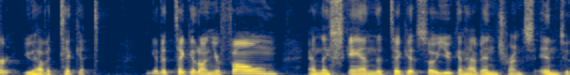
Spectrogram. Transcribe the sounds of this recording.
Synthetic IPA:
jɨəvɨtʰɪkɨt | jɨɡɛɾɨtʰɪkɨɾn̩jə˞fõʊ̃n | ʔɨ̃nðeɪskæ̃nðɨtʰɪkɨtsoʊjɨkɨ̃nɨvɛ̃nt͡ʃɹ̥ɨ̃nsɪ̃ntʰʉ

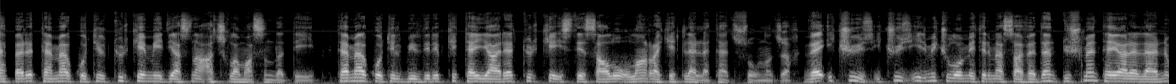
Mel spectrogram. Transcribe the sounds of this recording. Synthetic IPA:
æhbæɾit̪ʰæmælkʰo̞t̪ʰilt̪ʰyɾcʰijæme̞d̪ijɑsɯnɯʔɑ̰t͡ʃʰɯ̥χlˠɑmɑsɯnd̪ɑd̪e̞jib̥t̪ʰæmælkʰo̞t̪ʰilbild̪iɾip̚cʰit̪ʰæjːɑːɾæt̪ʰyɾcʰijæist̪e̞sɑlˠɯo̞lˠɑnɾɑcʰe̞t̪læɾlæt̪ʰæsy̥so̞lˠunɑd͡ʒɑχvæʔicʰijyzicʰijyziɾmicʰilˠo̞me̞t̪ʰɾmæsɑːfæd̪ænd̪yʃmænt̪ʰæjɑːɾælæɾini

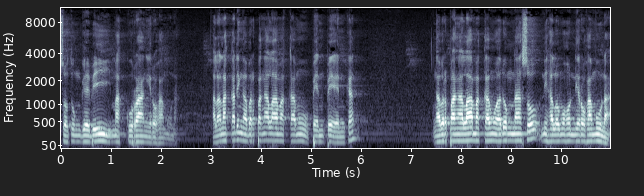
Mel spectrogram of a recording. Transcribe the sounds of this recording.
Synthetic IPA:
sɔt̪uŋɡabeimakːuɾaŋiɾɔɦa̰mṵna̰ | alanakːadɛŋːabarpaŋalamakːamupɛɛnpɛɛnkan | ŋabarpaŋalamakːamuadɔŋnasɔniɦalomɔɦɔnːiɾɔɦamuna̰

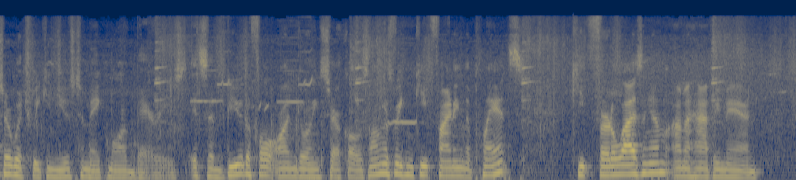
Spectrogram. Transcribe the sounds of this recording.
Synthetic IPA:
ə˞wɨt͡ʃwikɨ̃njʉz̥tʰɨmeɪk̚mɔɹbɛ̰ɹḭz̥ɨtsɨbjʉɾəfl̩ˠɑ̃nɡoʊɪ̃ŋsɜ˞kl̩ˠəzlɔ̃ŋɨzwikn̩kʰipfãɪ̃ndɪ̃ŋðɨpʰl̥æ̃nts | kʰipfɜ˞ɾlaɪzɪ̃ŋɨ̃mã̰ɪ̃mɨɦæpimæ̃n

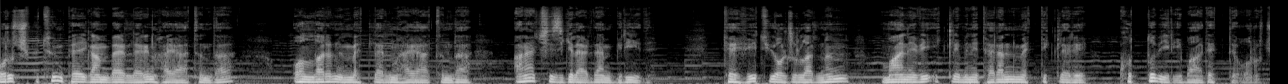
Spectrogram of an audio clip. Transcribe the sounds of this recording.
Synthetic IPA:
o̞ɾut͡ʃbyt̪ʰynpʰejɡambæɾlʲeɾinhajaːt̪ʰɯnd̪a | o̞nlˠaɾɯnymːɛt̪ʰlʲeɾininɦajaːt̪ʰɯnd̪aː | nat͡ʃʰizɟilʲæɾd̪ænbiɾijd̪i | t̪ʰɛhvit̪ʰjo̞lˠd͡ʒulˠaɾɯnɯnmaːneviːʔicʰlʲiminit̪ʰɛɾæmlʲimɛt̪ːiclʲeɾi | kʰut̪ʰlˠubiɾibaːd̪ɛt̪ːio̞ɾut͡ʃ

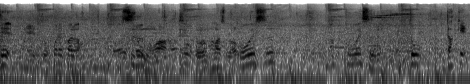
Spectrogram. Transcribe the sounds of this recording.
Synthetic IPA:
d̪e̞ | eːt̪ːo̞ko̞ɾe̞kaɾa | sɨɾɯ̟no̞βa | seot̪ːo̞mazɨβaʔo̞ːe̞sɨ | akːɯoːe̞sɨ | t̪o̞ | d̪ake̞

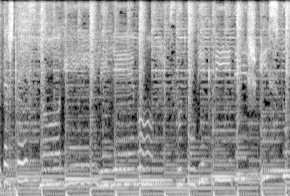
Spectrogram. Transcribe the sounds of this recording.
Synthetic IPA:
d̪aʃd̪ɛsno | iliʎɛʋo | smut̪uʋjɛkʋid̪iʃ | ist̪u

